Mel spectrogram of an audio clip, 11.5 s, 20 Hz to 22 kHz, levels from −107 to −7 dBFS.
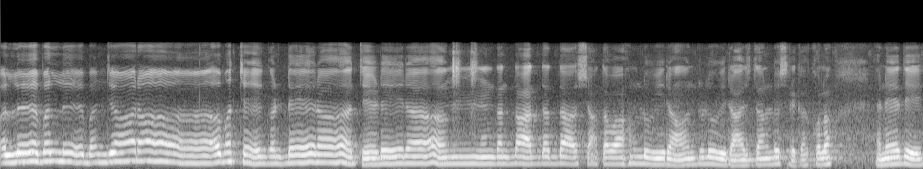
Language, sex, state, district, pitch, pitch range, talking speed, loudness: Telugu, male, Andhra Pradesh, Srikakulam, 160 Hz, 150-185 Hz, 75 wpm, -16 LUFS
